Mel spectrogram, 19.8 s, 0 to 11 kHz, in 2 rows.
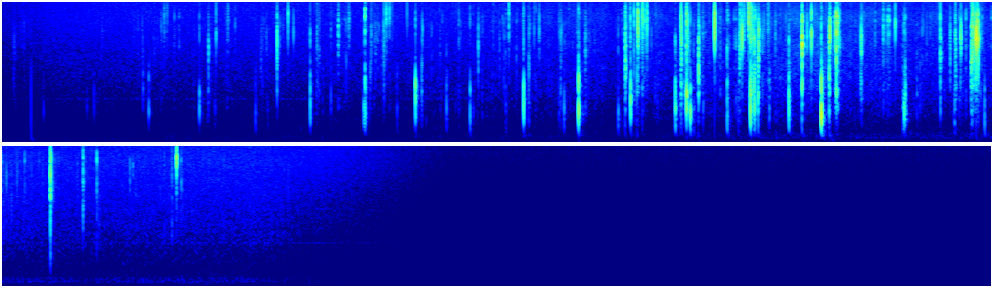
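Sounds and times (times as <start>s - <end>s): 
two women walking on a country road: 0.2s - 11.8s.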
